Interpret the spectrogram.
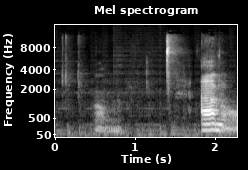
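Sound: dice being rolled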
